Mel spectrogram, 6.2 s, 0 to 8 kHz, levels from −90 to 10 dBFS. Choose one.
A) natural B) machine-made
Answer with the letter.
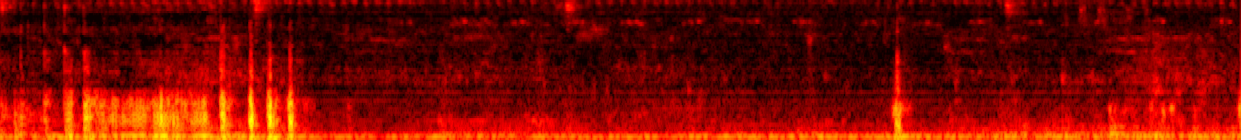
B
